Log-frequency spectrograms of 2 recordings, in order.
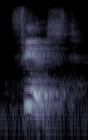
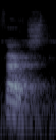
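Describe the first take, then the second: First: The vowel is a Spanish-style 'i' sound. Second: The vowel is an English-style 'er' sound. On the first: The speaker calls it wrong. "in Spanish, uh, the letter I we pronounce like first" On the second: The speaker calls it right. "the correct pronunciation is first"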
